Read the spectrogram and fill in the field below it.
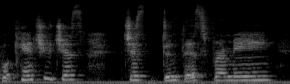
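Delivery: high, softish put-on wheedling; mock girlish pleading. Girl to Jeffrey after he comes out, mock girlish pleading. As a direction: wheedle like an imitated clueless girlfriend.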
